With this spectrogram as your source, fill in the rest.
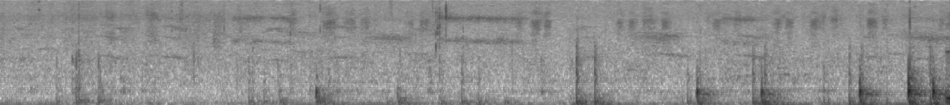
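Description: A pen writing notes by hand on paper during a physics class on units and dimensions, with close scratchy strokes in short bursts that grow busier and louder toward the end, with no voices.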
